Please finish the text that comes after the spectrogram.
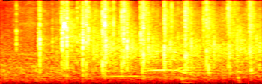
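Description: An audience applauds with a dense spatter of many hands clapping, steady and fairly loud for a few seconds, with faint voices and a brief tonal whistle-like note mixed in.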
